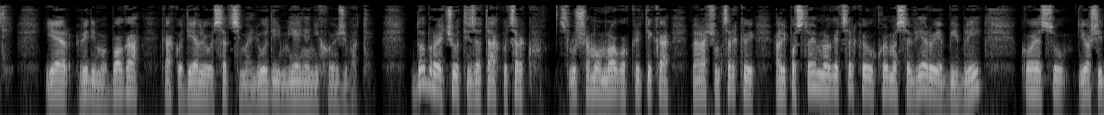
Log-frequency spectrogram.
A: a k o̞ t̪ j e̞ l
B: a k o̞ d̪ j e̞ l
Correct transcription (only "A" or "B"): B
